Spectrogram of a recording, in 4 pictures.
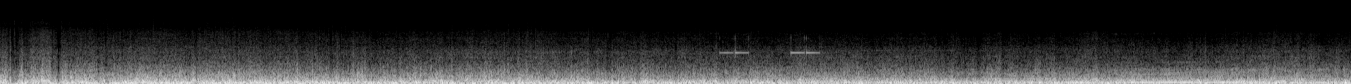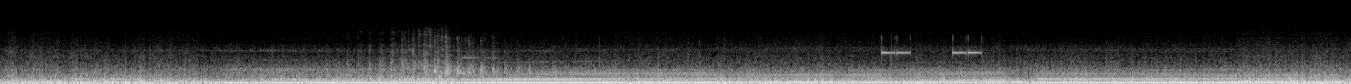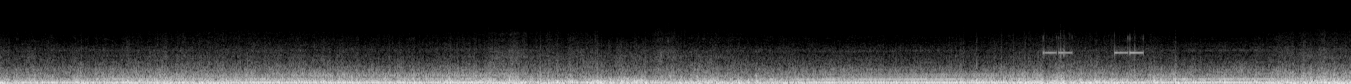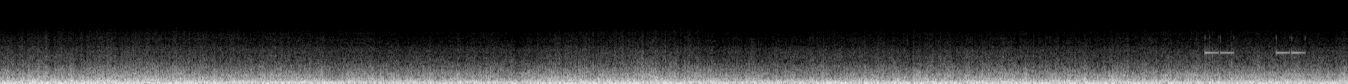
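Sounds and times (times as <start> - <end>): motorcycle engine accelerating: 0.0 - 54.0
short high beeps: 7.2 - 8.2, 22.3 - 23.5, 37.5 - 38.5, 52.6 - 53.7.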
